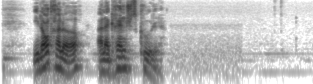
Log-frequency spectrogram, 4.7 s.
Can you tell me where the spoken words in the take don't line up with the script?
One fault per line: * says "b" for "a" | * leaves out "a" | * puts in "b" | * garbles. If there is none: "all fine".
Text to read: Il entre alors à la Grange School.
all fine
